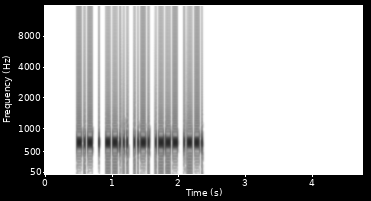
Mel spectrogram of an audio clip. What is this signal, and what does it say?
Morse code, heard as a keyed tone, about 46 wpm, 700 Hz. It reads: KE7FJP
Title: USA Call Signs - 6 Characters - Repeated 3x - 45wpm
